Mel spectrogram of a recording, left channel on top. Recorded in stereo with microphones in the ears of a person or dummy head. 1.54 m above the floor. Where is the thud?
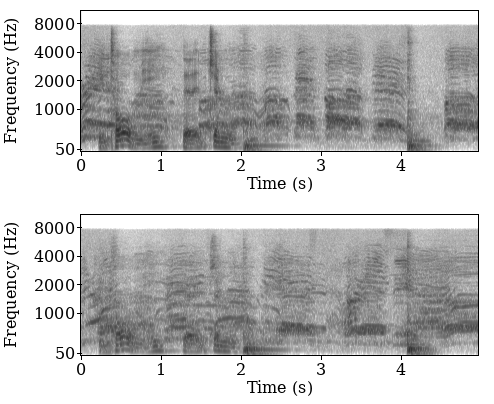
65° right (ahead or behind), 1.9 m.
